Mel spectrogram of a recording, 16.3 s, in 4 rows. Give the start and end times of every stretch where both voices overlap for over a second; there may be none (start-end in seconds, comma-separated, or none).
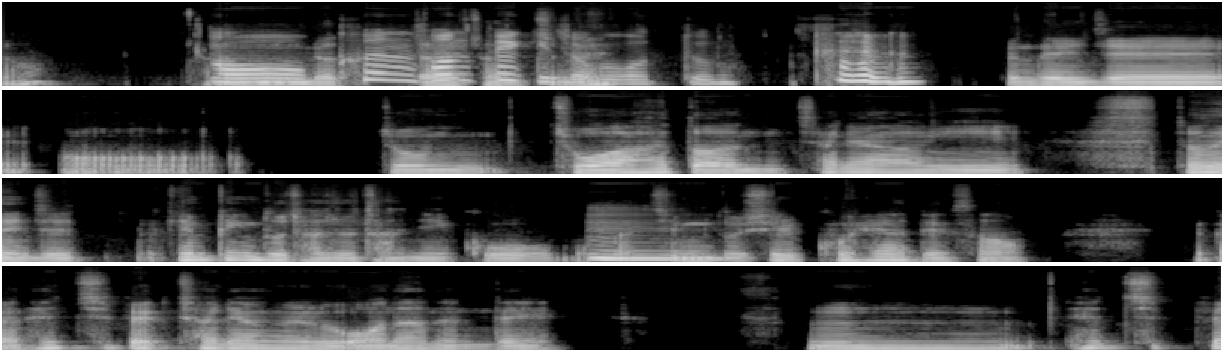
0.7-2.0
